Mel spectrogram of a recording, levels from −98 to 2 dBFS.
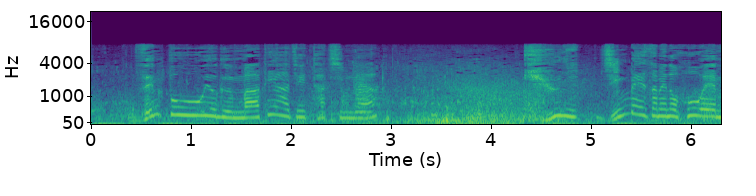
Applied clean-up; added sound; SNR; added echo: none; Livestock, farm animals, working animals + Trumpet; 9 dB; none.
